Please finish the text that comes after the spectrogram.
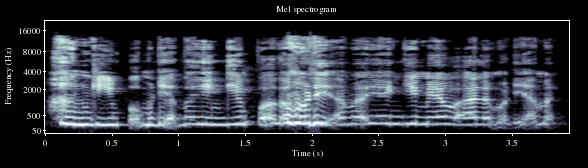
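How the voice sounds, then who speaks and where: A man's voice: high voice, flat delivery, normal speed, mellow. A man playing a grief-stricken father who cries and pleads with his daughter for forgiveness in a TV serial. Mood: anguished. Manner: sobbing, pleading, breaking into tearful laughs. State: crying. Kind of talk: TV serial acting.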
